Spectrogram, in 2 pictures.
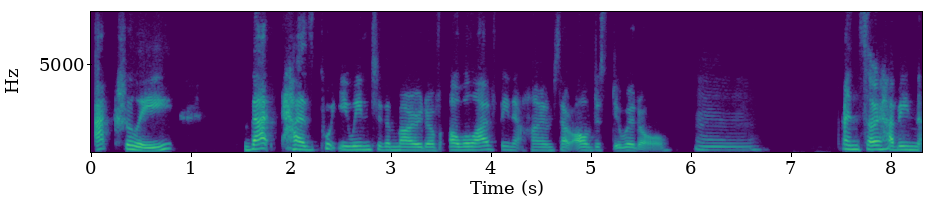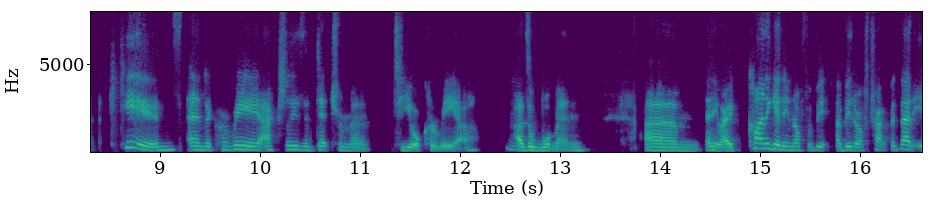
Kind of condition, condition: link, video call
